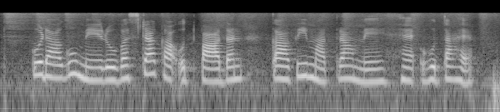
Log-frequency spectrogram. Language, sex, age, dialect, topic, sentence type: Hindi, female, 60-100, Awadhi Bundeli, agriculture, statement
